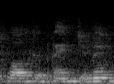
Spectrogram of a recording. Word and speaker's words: Walter Benjamin: the English-speaking world as Walter Benjamin, but strictly speaking in Germany as Walter Hemming. Benjamin, but I'm going to say Walter Benjamin because that's unfortunately the English way of pronouncing this famous man's name.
